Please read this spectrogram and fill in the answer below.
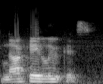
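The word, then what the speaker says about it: Anneke Lucas: Anake Lucas. It looks like Anarchy, but it's pronounced Anake. Anake Lucas.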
